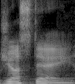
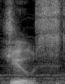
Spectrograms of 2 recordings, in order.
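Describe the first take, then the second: First: The name is said with an extra final vowel. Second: The name is said with a long 'oo' vowel. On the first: The speaker calls it wrong. "or just a" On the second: The speaker calls it right. "it's pronounced Joost"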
